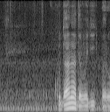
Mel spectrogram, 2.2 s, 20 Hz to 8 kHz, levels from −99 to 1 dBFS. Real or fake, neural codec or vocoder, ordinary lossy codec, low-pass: real; none; none; none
